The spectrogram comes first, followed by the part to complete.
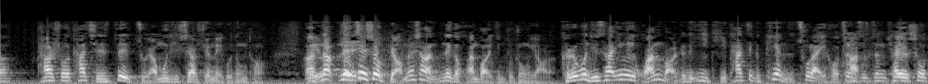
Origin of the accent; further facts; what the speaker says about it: Taiwan; 我们基本上在那个地方土生土长的，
